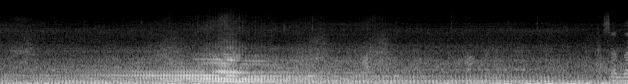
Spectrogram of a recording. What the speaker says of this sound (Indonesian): CBR yang baru kayaknya yang 150, bukan yang 250 kayaknya ya suaranya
